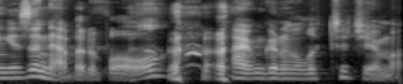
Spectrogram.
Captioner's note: laughs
